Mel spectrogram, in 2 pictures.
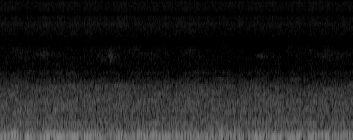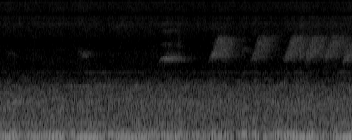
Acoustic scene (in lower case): park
